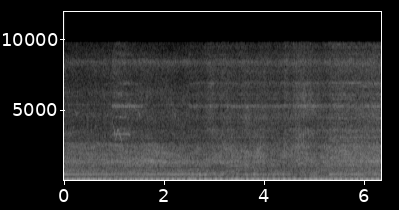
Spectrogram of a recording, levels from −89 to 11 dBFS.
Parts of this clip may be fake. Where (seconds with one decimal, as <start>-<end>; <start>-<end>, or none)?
2.5-5.3

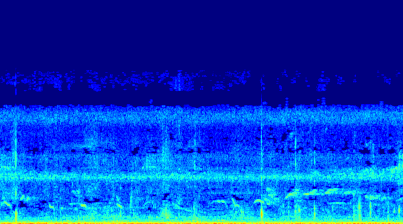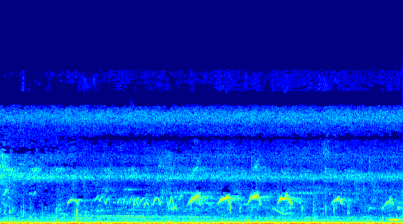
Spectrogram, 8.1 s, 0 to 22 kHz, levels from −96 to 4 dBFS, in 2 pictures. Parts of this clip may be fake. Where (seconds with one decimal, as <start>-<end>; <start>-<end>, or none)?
none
